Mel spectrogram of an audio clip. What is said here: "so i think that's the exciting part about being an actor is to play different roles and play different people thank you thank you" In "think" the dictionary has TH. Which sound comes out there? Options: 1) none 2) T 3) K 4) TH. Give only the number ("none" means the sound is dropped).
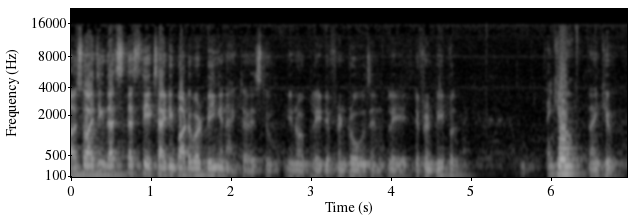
2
